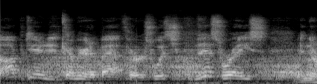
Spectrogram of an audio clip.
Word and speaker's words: Bathurst: There's only one H. It's part of the TH for Bath. It's Bathurst, Bathurst. The H is already used. It's if you were going to pronounce the hard H, it would be Bathurst, not Bathurst.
